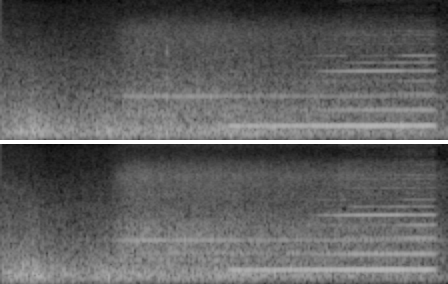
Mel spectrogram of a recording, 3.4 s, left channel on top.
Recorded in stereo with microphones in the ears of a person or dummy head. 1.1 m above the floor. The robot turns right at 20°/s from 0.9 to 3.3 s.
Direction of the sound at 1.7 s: 160° right.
